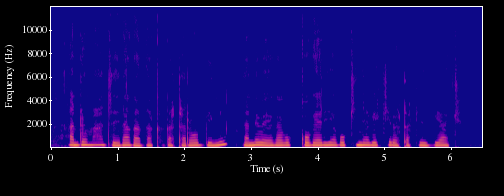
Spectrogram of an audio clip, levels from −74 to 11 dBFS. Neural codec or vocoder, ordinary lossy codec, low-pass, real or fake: none; none; none; real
